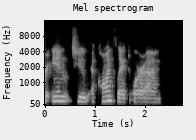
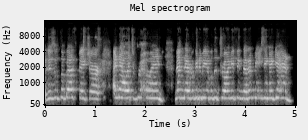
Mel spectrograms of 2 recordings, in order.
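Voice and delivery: high, louder wail over a ruined picture; child lamenting the ruined drawing to the parent, high and loud; upset child; 8 semitones higher, 6 dB louder than usual. Acted. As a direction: cry out that it's all ruined. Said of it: "they would say".

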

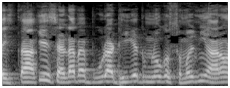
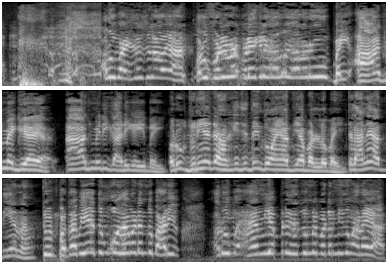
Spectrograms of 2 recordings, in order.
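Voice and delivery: much higher, laughing mock terror; hammed-up panic; 8 semitones higher than usual. Passenger fakes terror while his friend drives his car. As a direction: overplay the frightened passenger. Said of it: "वाह, क्या acting कर रहा है".

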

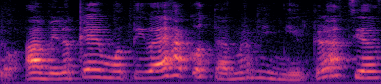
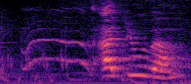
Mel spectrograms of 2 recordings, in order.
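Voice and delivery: pleading cat; 8 semitones higher, much slower than usual. Retold or imitated. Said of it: "El Michi quedó así".

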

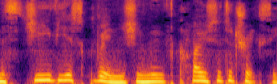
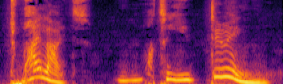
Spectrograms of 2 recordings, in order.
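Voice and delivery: higher, slower startled question; startled Trixie; 7 semitones higher, slower than usual. Acted. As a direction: ask as if you already know. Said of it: "she asked".

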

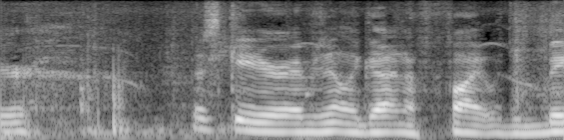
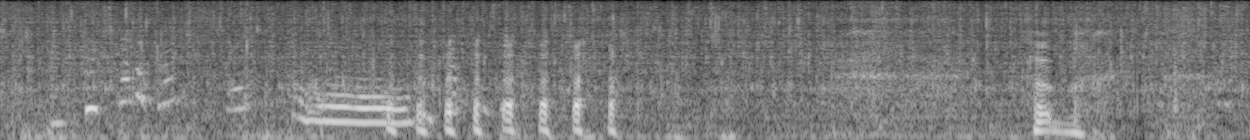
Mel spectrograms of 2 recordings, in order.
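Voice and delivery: laughing; 13 semitones higher, 6 dB quieter than usual. Real, not acted. Jokes about real men.

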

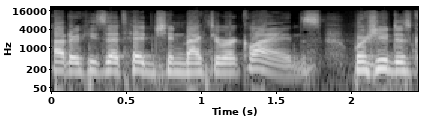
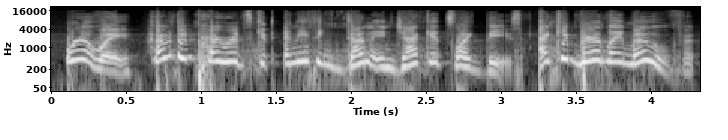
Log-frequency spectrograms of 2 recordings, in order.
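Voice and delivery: plain reading voice

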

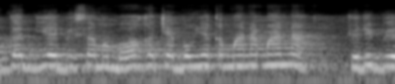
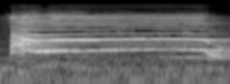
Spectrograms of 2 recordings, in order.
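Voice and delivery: very high, very loud scream; scream for help; 12 dB louder than usual. Acted. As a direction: shriek for help in fright.

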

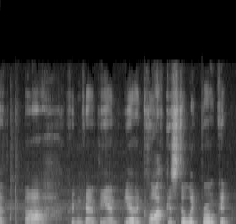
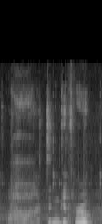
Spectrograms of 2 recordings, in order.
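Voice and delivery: ordinary delivery

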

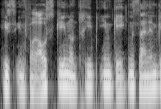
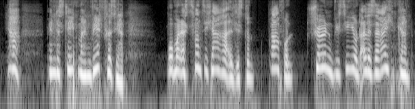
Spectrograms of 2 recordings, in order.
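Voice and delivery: high, fast wheedling; frightened soldier in a raised voice; pleading wounded bandit; 3 dB louder, faster than usual. Acted. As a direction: flatter your captor to save your life.

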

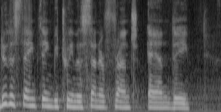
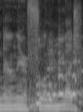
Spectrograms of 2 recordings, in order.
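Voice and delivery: laughing; 8 semitones lower than usual. Real, not acted. Laughs while telling.

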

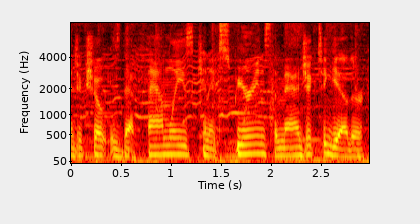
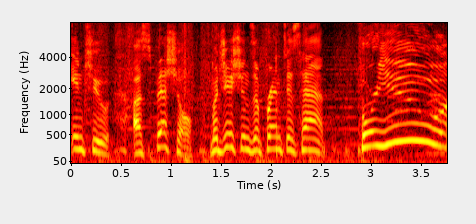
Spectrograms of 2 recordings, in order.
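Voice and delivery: showman patter, higher and bright; kids party magician; 5 semitones higher than usual. Acted. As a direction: lead the trick like a party magician. Performing magic trick patter.

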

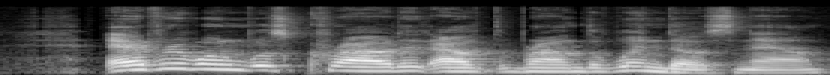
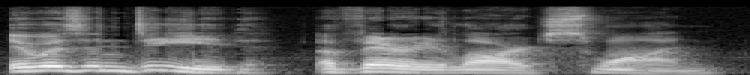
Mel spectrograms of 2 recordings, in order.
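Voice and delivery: usual speaking voice

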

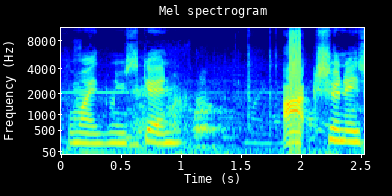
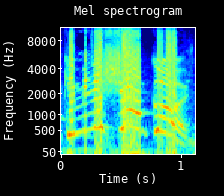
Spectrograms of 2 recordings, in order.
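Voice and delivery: yelling for the shotgun; 11 semitones higher, 3 dB louder than usual. Real, not acted. Yelling for a weapon.

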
